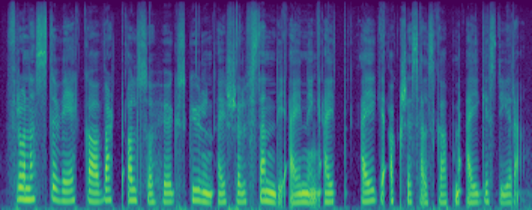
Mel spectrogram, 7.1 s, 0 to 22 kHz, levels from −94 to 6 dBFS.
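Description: No technical faults can be heard anywhere in the recording, and the signal stays steady and intact throughout.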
